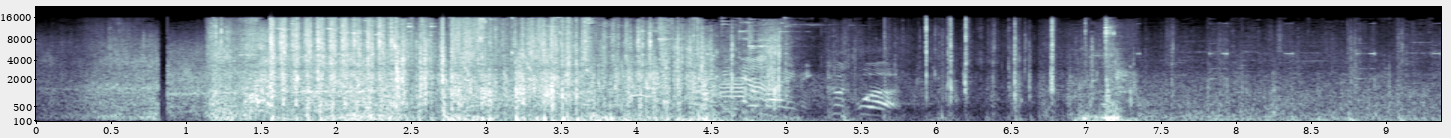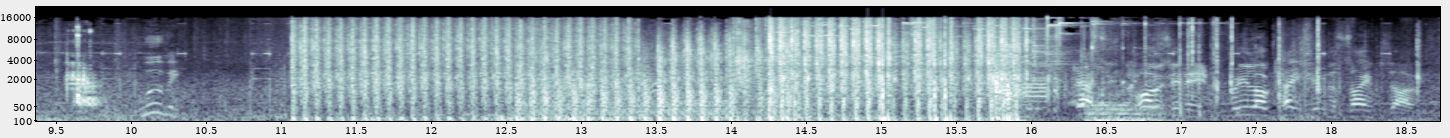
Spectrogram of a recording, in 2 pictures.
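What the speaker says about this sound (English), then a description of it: "Taking fire!" Automatic and rifle gunfire in the Call of Duty Warzone video game, loud sustained bursts with brief pauses, mixed with game effects and radio-style voice callouts.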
